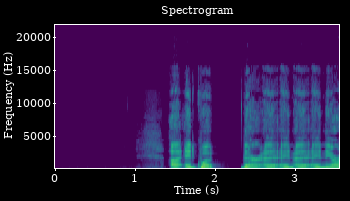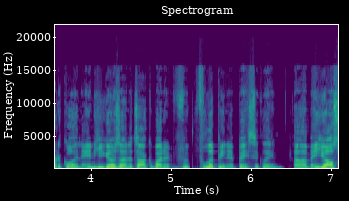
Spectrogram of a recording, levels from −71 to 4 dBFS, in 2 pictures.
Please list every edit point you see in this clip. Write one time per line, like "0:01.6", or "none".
0:03.0
0:05.2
